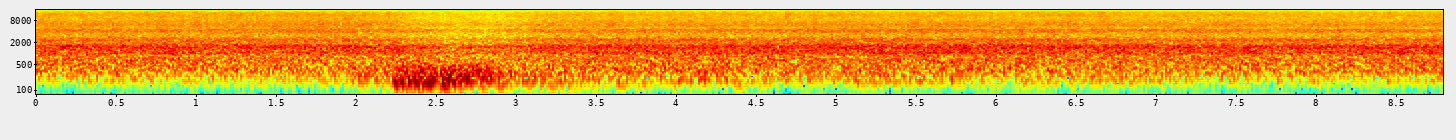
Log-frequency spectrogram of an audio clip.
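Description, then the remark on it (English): Heavy rain pours down in a steady, dense hiss that fills the whole recording, with a brief low rumble swelling near the start before the downpour continues unchanged. “Anybody here saw me doing this and thought that I was recording the rain, they'd probably think I was crazy.”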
